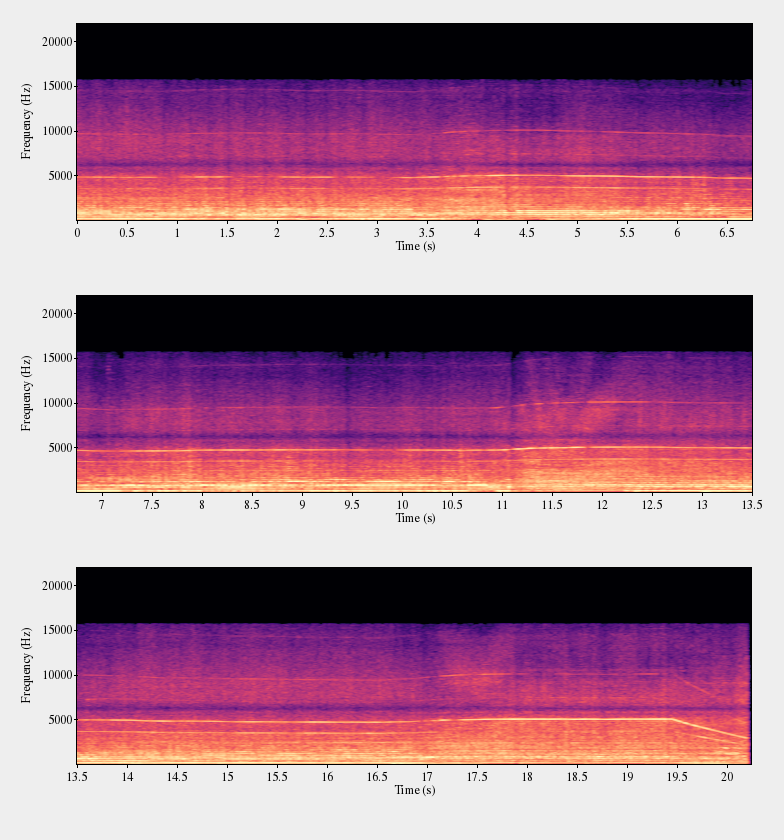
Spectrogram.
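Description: An electric sander whirs steadily against wood and winds down at the end.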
